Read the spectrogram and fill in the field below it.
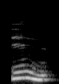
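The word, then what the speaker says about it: إن: Ce elif, je vais le prononcer. Bon, là, il n'y a pas de signe dessus, donc moi, je vais vous dire comment il se prononce. En vrai, on dit in. Donc là, c'est comme s'il y avait une kasra.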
